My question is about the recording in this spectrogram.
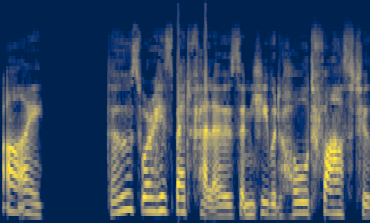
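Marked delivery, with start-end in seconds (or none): none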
